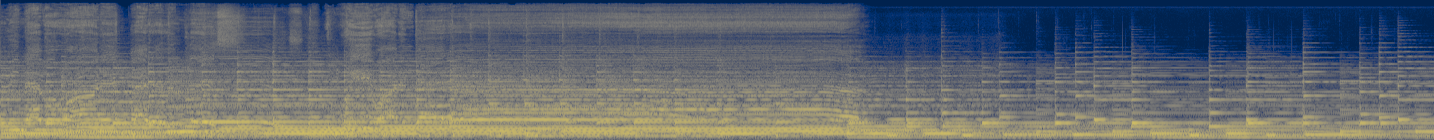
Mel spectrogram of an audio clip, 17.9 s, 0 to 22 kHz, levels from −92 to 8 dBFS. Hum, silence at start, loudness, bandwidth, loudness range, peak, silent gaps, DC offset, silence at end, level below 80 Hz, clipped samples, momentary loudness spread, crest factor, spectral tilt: none; 0 s; -14 LUFS; over 20 kHz; 5 LU; 0 dBFS; none; under 0.1%; 0 s; -44 dBFS; under 0.1%; 6 LU; 12 dB; -6.5 dB/octave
